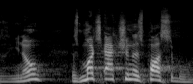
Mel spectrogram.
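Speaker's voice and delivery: ordinary delivery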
